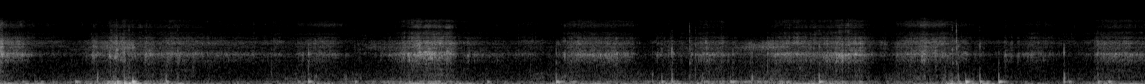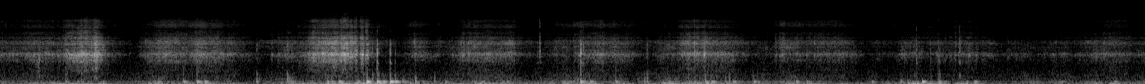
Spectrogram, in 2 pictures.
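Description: Alpine skis scraping and hissing over snow through a run of turns, swelling with each turn every second or two.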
